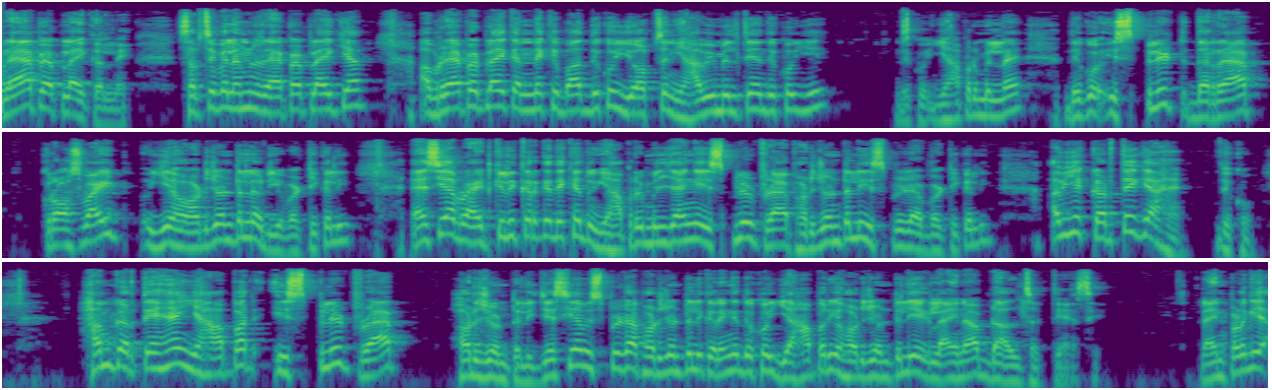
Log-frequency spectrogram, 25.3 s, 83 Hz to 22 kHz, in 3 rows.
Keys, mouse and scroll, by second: 0.6 click, 11.7 click, 11.8 right click, 20.5 click, 24.1-25.3 drag.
